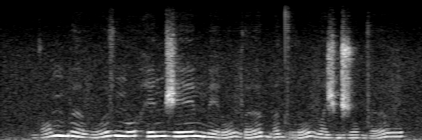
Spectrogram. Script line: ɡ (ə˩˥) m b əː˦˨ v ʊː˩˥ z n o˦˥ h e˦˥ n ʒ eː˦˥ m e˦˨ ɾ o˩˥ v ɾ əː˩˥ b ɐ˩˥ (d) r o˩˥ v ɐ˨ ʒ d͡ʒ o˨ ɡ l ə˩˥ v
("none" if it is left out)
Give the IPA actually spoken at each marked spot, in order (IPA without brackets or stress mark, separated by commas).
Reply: ɔ˩˥, d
